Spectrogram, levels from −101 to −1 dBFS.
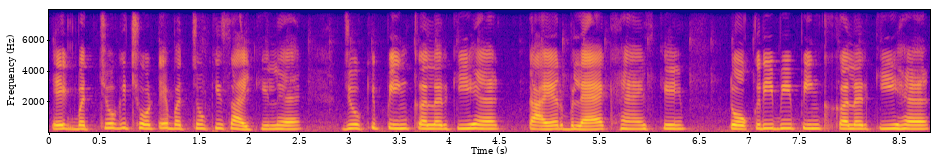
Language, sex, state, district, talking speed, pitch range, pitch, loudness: Hindi, male, Punjab, Pathankot, 165 wpm, 235-265 Hz, 245 Hz, -16 LUFS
